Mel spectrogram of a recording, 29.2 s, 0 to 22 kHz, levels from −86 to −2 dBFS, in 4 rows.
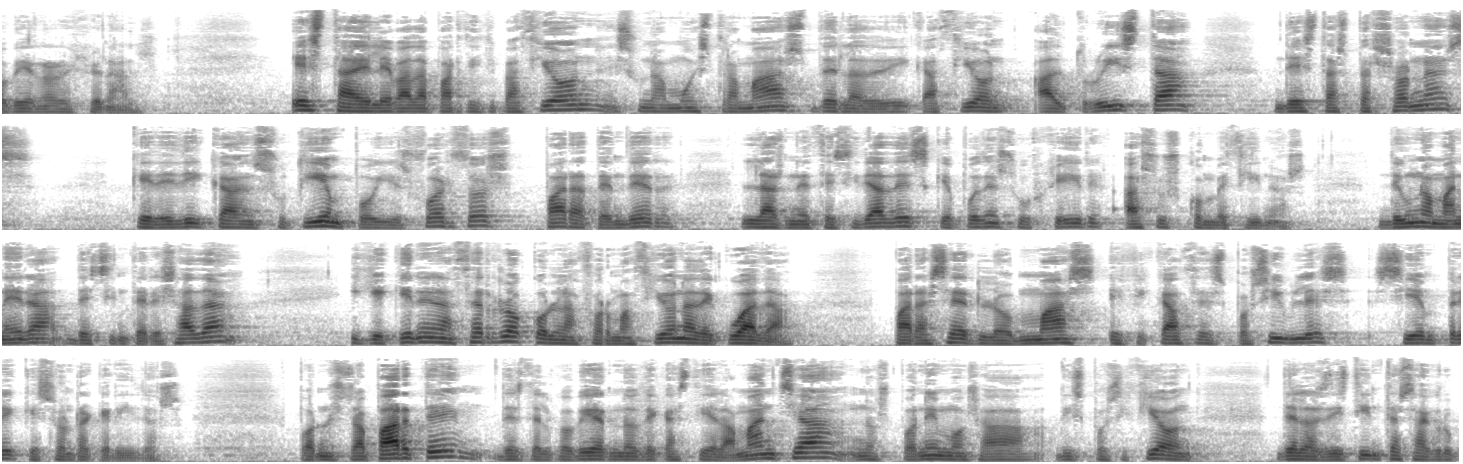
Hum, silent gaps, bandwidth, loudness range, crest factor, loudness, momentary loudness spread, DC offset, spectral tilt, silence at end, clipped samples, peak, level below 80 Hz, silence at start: none; none; 16.5 kHz; 4 LU; 26 dB; -26 LUFS; 11 LU; under 0.1%; -5 dB/octave; 0 s; under 0.1%; 0 dBFS; -54 dBFS; 0 s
